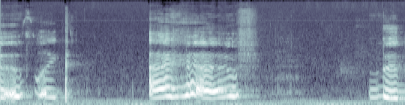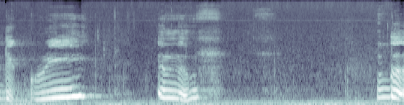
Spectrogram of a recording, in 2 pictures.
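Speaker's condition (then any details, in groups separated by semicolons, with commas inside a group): Cerebral palsy, athetoid, severe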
